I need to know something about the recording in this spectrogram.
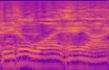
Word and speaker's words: BeagleY-AI: At the Texas Instruments booth again, and I'm here with Andrei Aldea, who's demonstrating the Beagle Y-AI. Is that how I pronounce it? Correct, yes. Beagle Y-AI, and it's doing a very interesting application here.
